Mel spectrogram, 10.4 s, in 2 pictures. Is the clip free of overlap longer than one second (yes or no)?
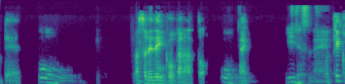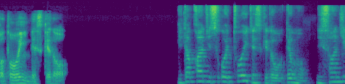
yes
